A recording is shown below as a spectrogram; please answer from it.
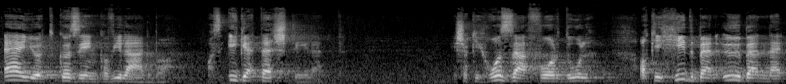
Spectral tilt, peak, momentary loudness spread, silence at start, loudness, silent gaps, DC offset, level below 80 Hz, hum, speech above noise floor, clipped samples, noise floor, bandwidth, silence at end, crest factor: -1.5 dB/octave; 0 dBFS; 16 LU; 0.05 s; -18 LUFS; none; under 0.1%; -64 dBFS; none; 32 dB; under 0.1%; -51 dBFS; 19 kHz; 0 s; 20 dB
